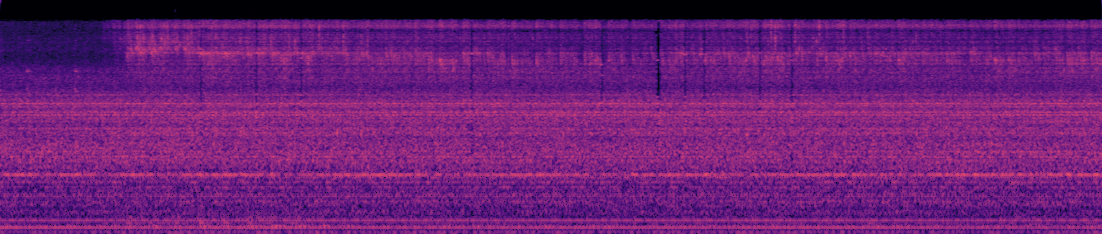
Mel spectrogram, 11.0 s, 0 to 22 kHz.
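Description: A metal lathe taking a fine tenth-of-a-thou cutting pass on the outer diameter of an Eagle 66 oil can base: a steady, even mechanical hum with a constant tonal whine, running continuously at close range with no talk.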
